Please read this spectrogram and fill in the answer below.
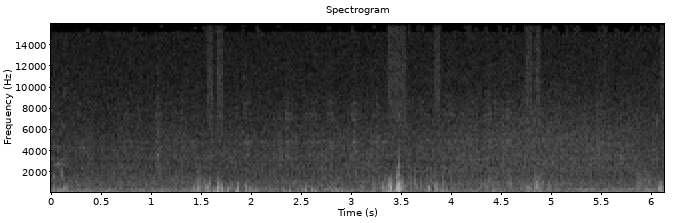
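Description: Wind rumbling on the microphone while a car approaches slowly over a broken, potholed cobbled road; the low rumble grows near the end.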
